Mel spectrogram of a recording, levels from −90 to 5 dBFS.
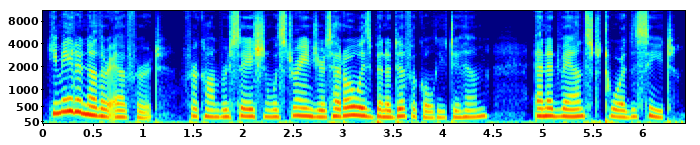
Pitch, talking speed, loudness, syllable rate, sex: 210 Hz, 170 wpm, -17 LUFS, 6.0 syllables/s, female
